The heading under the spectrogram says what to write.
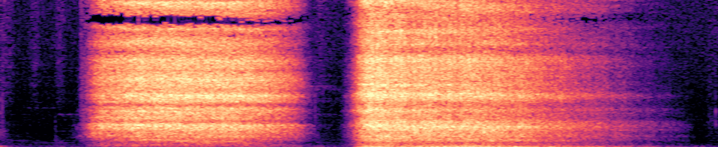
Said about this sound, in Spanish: ¿Por qué la respiración? Ahí le va. Esta respiración lenta, larga, fuerte y profunda genera una sobreoxigenación del torrente de sangre.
